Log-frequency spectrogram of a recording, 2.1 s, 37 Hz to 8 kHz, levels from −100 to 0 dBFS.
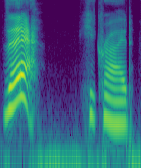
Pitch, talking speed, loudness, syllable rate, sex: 215 Hz, 85 wpm, -16 LUFS, 2.9 syllables/s, female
